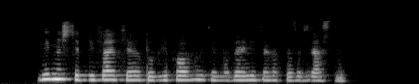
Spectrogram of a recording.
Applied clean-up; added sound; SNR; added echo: neural mask model DeepFilterNet 3.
